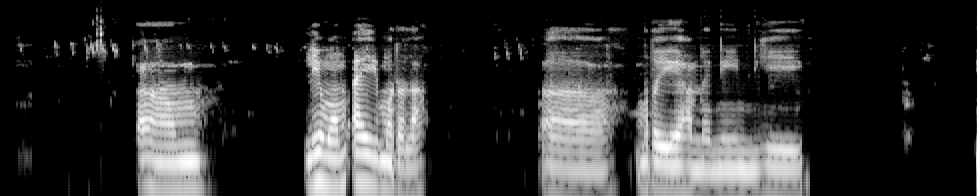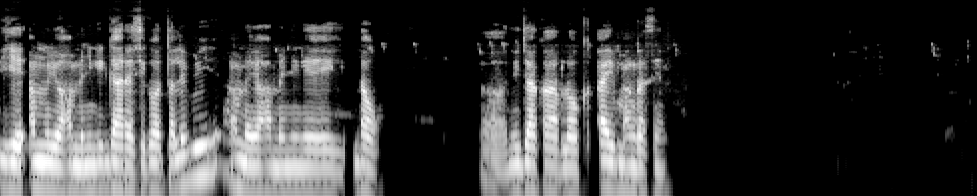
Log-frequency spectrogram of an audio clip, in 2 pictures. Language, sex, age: Wolof, male, 25-35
